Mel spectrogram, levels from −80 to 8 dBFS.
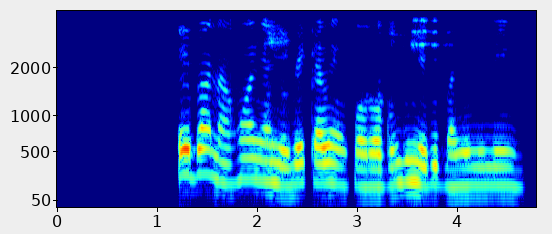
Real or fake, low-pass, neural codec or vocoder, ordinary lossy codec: real; 3.6 kHz; none; MP3, 32 kbps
